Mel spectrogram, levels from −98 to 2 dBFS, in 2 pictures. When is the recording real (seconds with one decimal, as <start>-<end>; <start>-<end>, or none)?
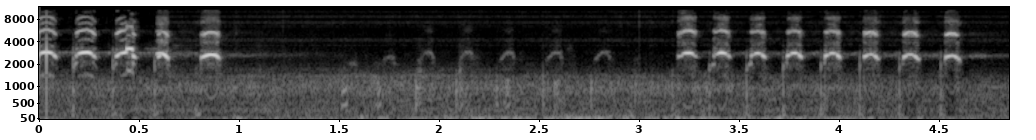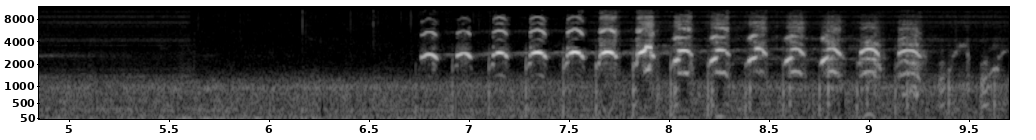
0.0-0.6; 5.6-7.6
